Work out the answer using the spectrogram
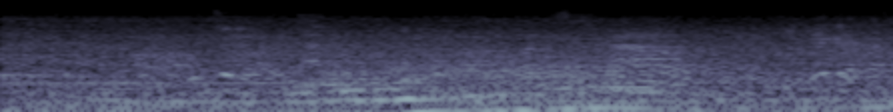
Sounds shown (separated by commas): bus engine accelerating, people talking, bus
